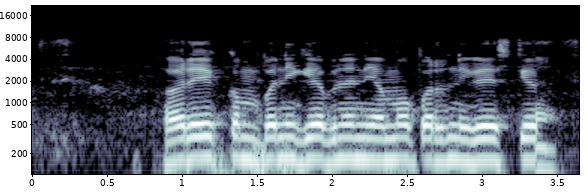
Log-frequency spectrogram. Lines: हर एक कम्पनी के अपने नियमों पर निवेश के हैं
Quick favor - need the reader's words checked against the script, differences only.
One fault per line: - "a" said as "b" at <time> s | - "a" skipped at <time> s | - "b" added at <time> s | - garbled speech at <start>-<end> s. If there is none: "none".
none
